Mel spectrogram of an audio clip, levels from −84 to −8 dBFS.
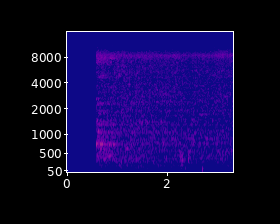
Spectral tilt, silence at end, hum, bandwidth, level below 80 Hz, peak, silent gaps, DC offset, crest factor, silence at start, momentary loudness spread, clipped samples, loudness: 0.5 dB/octave; 0 s; none; 11.5 kHz; under -90 dBFS; -44 dBFS; none; under 0.1%; 16 dB; 0.55 s; 5 LU; under 0.1%; -58 LUFS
